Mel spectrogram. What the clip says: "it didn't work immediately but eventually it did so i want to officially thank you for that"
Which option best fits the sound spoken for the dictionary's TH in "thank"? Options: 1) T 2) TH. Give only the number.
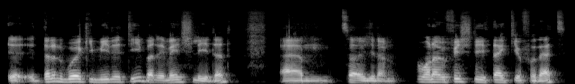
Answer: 2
